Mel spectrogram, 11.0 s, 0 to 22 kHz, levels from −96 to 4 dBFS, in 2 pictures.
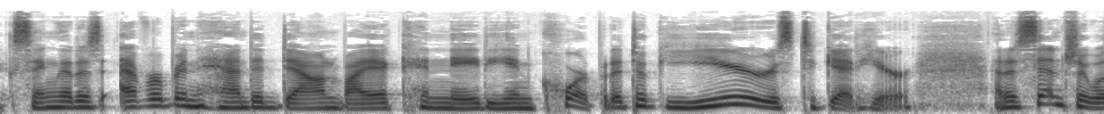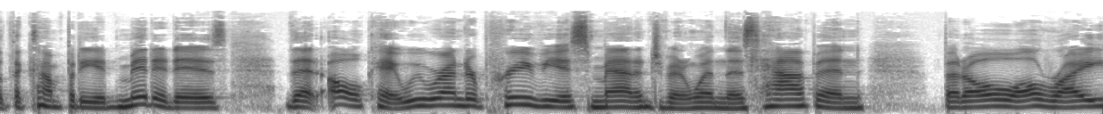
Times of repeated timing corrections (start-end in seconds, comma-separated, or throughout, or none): none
